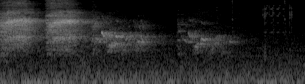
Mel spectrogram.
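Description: Screaming birds in the video game Satisfactory let out a few shrill, piercing chirps and squawks in quick succession, moderately faint and fading toward the end.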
